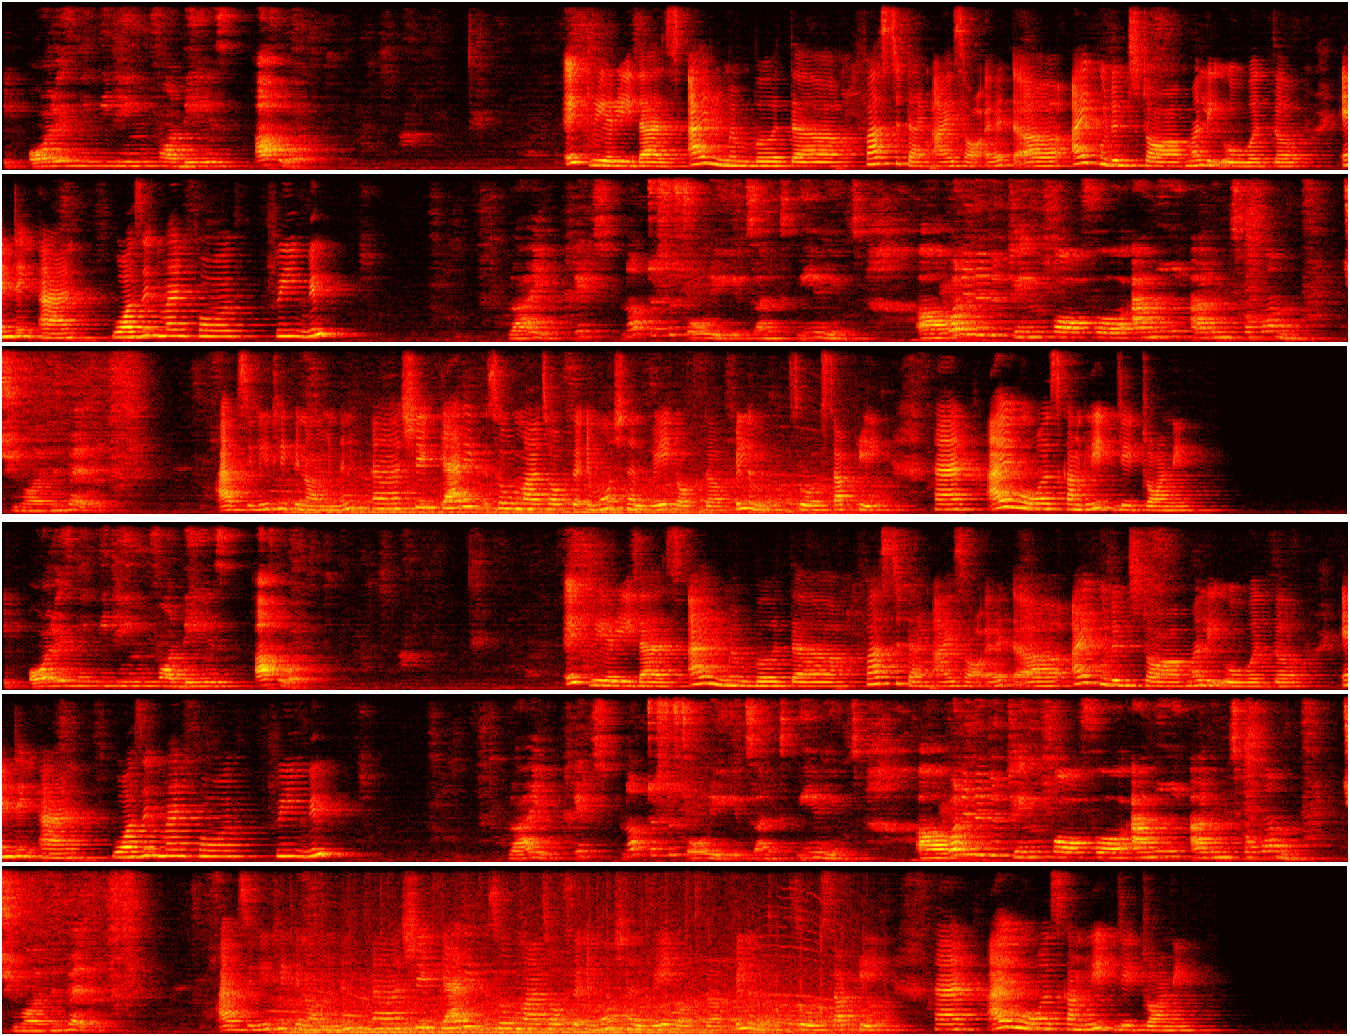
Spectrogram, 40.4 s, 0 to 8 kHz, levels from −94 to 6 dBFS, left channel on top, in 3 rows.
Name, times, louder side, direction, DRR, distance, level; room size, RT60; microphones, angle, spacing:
voice 1, 0.0-2.2 2.5-3.0 18.5-26.6 26.9-28.3 34.5-34.6, right 2 dB, 40° right, -4 dB, 0.7 m, -33 dB
voice 2, 5.6-14.2 14.6-15.8 16.2-16.7 29.1-38.8, left 2 dB, 20° left, 5 dB, 0.3 m, -30 dB
Crowd, 29.6-35.9, right 5 dB, 85° right, 0.3 m, -37 dB
4.7 x 2.2 x 3.2 m, 0.82 s
head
